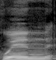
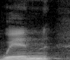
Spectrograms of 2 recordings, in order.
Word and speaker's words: Nguyen: right and number five on the list is win and playing now I know I said that a little fast but it's actually pretty easy to say throwback to number one whenever you were saying win Wayne just add a little bit of Stewie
